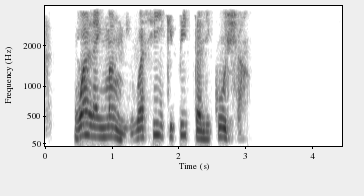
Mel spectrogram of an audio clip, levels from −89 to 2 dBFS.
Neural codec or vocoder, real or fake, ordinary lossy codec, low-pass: none; real; MP3, 24 kbps; 3.6 kHz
